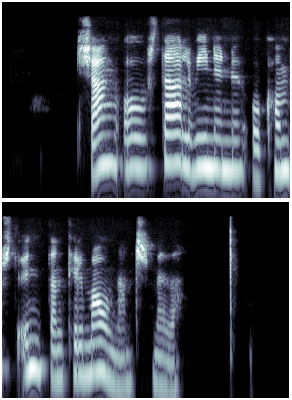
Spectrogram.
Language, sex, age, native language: Icelandic, female, 30-39, Icelandic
